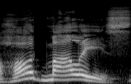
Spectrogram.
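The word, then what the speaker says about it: Hogg Maulis: s the hog mollies it's more like mollies I guess it would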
